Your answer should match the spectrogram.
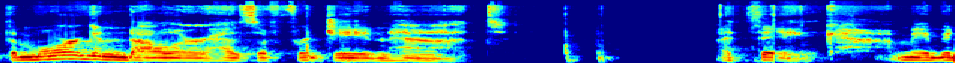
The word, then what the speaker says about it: Phrygian: PHR, not Phrygiana.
